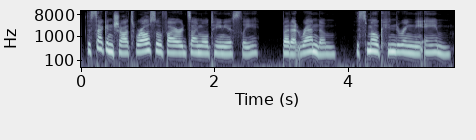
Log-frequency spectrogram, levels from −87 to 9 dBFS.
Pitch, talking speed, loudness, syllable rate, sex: 210 Hz, 160 wpm, -16 LUFS, 5.6 syllables/s, female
